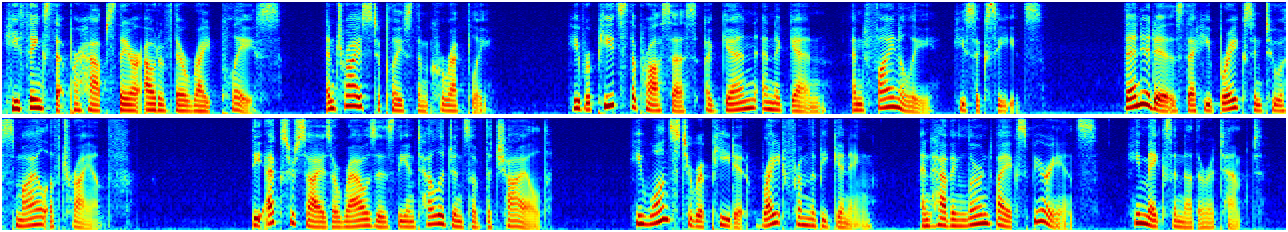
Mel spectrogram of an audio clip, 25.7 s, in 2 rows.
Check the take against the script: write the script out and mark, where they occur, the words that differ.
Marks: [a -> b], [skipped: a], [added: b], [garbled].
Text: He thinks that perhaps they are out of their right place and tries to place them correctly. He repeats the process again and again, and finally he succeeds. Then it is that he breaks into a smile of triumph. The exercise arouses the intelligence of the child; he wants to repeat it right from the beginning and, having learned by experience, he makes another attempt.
He thinks that perhaps they are out of their right place and tries to place them correctly. He repeats the process again and again, and finally he succeeds. Then it is that he breaks into a smile of triumph. The exercise arouses the intelligence of the child; he wants to repeat it right from the beginning and, having learned by experience, he makes another attempt.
